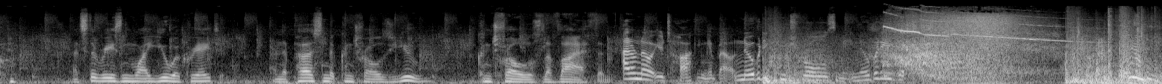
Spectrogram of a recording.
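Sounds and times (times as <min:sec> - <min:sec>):
speech: 0:00.7 - 0:09.6
missile fired: 0:08.7 - 0:11.3
explosion: 0:08.8 - 0:11.6.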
